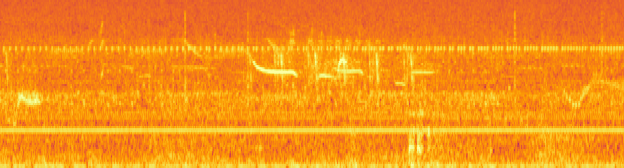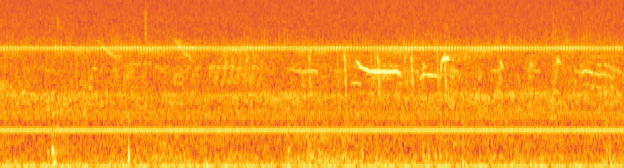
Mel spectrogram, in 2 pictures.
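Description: Faint outdoor ambience: a bird sings a short phrase of whistled, down-sliding notes about two seconds in and again near seven seconds, over a steady high, thin tone.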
